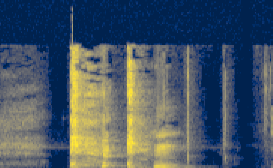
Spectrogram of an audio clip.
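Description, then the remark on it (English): A quick run of three or four harsh, loud coughs, with a short throaty catch at the end and brief silence afterward. “excuse me while I cough”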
